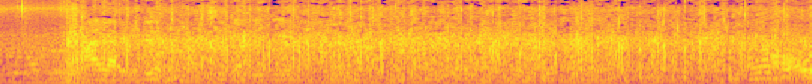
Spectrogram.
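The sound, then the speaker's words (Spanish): Sustained applause from a large crowd of Valladolid residents as the coffin of Concha Velasco leaves the cathedral, dense steady clapping that starts abruptly and continues loud and even throughout, with scattered voices mixed in. “Sí, hace tan solo unos segundos el féretro con los restos de Concha Velasco ha salido de esta catedral, de nuevo arrapada por los aplausos de sus vecinos, de los vallisoletanos.”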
